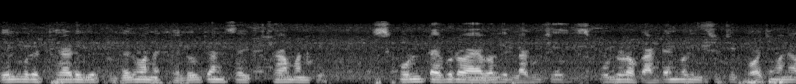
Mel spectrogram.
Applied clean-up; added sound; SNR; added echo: none; none; none; none.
